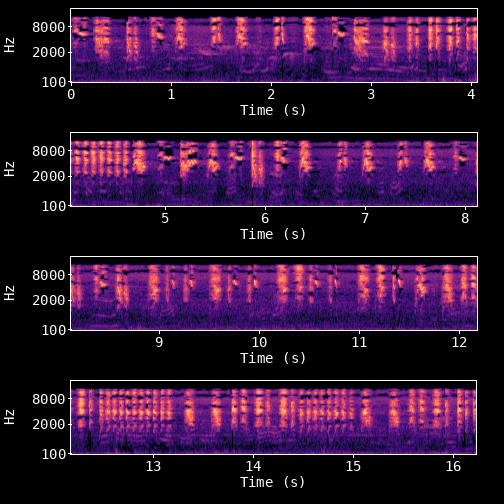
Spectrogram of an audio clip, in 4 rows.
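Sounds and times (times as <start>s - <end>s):
Long-tailed shrike singing: 0.0s - 16.2s.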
